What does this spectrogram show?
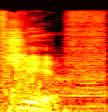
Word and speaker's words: GIF: It's pronounced GIF. Huh? Dot GIF, like the peanut butter.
